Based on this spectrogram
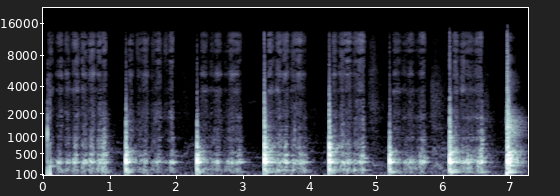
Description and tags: mySound LBFR estella
Sounds from objects that are beloved to the participant pupils at La Binquenais the secondary school, Rennes. The source of the sounds has to be guessed.
cityrings, Estella, France, LaBinquenais, mysounds, pencil, Rennes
